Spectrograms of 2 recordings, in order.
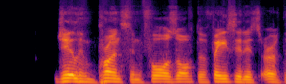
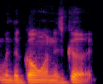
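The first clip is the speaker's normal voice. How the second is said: ordinary delivery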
